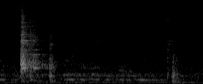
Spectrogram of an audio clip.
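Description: A sharp knock about a quarter of a second in, then a fainter click soon after and another near the end, over faint room noise.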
